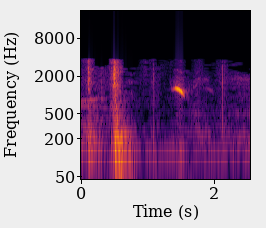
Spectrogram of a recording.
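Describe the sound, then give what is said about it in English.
An oiled door opens quietly: a soft thud and a heavier bump, a few light clicks, and one brief, faint creak partway through, with no voices. “See, that door's been oiled. Squeaked like the dickens the last time we used it.”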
